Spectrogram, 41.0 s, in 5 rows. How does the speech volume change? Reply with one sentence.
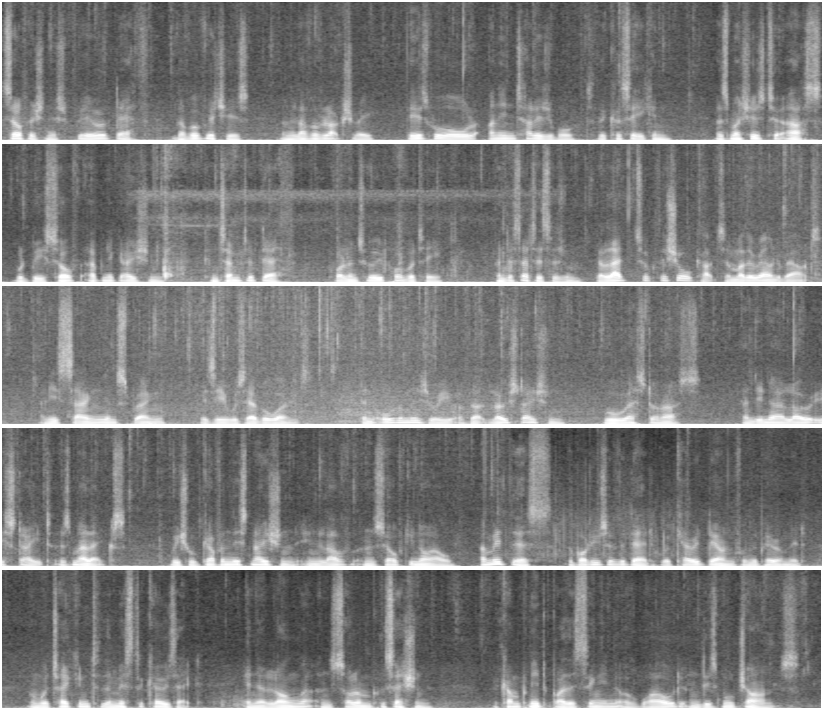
The volume of the talking stays about the same.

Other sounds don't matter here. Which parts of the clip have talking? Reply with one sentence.
The talking can be heard from 0.0 to 40.8 s.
